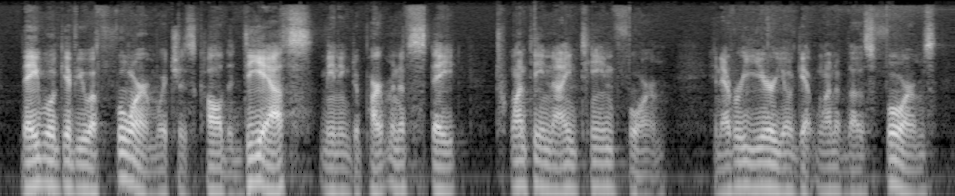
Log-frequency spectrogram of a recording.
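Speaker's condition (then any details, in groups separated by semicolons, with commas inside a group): No condition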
